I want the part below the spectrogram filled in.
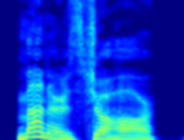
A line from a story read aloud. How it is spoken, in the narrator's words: Marie snapped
